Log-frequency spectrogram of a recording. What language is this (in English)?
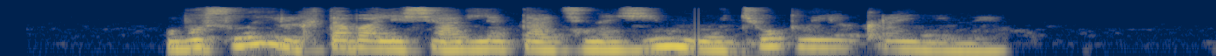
Belarusian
